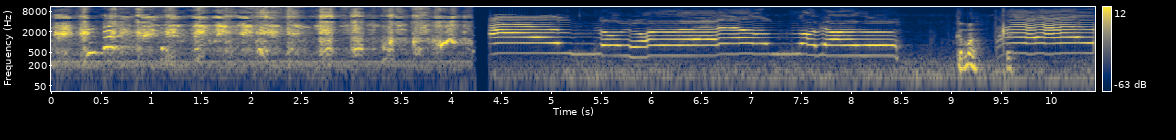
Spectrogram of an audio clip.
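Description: For about four seconds a dense crackling noise with many quick clicks, then a domestic cat yowling in long drawn-out calls whose pitch steps up and down. It stops briefly near the end, then starts another long yowl.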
